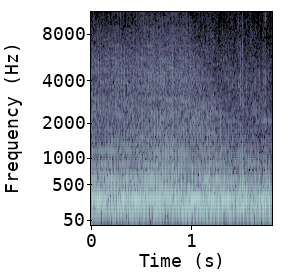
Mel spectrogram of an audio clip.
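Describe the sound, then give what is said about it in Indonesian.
A motorcycle engine drones steadily at a constant pitch as a man rides it at even speed, carrying a passenger to an agreed meeting place. Fairly loud, with no voices. “Kini ia diantar oleh Pak Heri menggunakan sebuah motor menuju tempat yang sudah dijanjikan.”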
